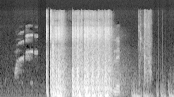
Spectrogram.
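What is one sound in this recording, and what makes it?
Rapid gunshots fire in a short burst.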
